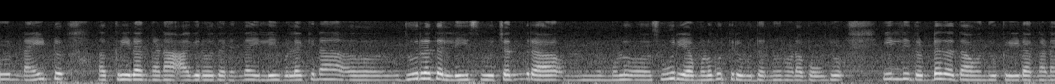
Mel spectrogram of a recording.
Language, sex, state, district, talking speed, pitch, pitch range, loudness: Kannada, female, Karnataka, Dakshina Kannada, 75 wpm, 210 Hz, 205-225 Hz, -17 LUFS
